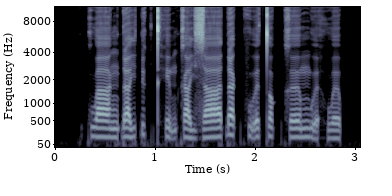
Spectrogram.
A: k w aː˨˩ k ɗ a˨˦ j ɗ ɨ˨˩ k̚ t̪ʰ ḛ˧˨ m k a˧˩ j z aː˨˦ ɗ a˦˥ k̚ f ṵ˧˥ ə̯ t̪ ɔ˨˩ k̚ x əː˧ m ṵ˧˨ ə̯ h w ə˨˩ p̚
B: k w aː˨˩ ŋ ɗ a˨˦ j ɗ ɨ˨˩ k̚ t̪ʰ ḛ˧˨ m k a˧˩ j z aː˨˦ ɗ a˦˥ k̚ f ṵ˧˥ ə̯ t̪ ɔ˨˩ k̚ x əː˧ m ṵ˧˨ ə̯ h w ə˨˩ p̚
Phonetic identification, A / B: B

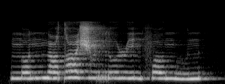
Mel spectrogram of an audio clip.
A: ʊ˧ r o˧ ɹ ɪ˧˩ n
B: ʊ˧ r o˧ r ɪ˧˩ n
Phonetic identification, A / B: A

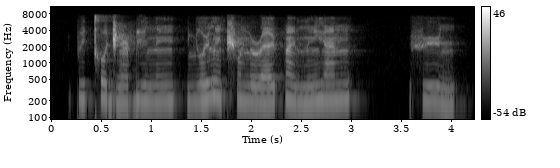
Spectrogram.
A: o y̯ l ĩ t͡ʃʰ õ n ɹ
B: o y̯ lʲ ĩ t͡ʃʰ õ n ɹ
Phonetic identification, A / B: A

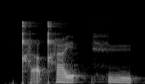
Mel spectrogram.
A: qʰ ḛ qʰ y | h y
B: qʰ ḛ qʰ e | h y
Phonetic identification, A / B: B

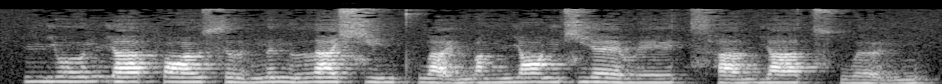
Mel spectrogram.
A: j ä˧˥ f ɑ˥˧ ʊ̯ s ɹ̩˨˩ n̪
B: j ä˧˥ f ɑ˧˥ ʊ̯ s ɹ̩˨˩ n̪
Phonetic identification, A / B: B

